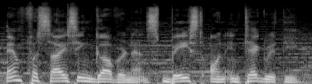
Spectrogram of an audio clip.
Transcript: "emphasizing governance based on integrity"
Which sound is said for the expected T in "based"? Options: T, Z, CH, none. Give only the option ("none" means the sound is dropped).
T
